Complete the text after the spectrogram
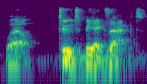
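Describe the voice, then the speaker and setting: A man's voice: medium pitch, lively intonation, a little slow, a bit bright. A man acting a smug, cold-blooded criminal mastermind in a radio play, with precise, mocking, grandiloquent speech. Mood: sly, smooth.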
